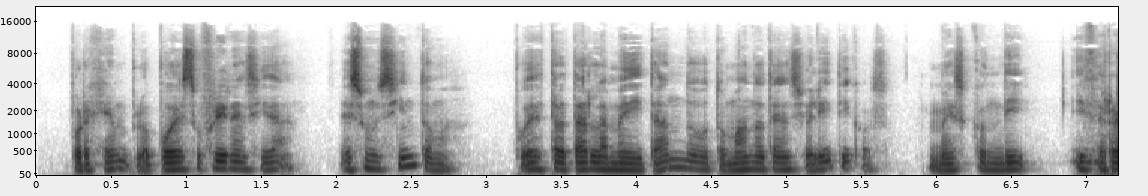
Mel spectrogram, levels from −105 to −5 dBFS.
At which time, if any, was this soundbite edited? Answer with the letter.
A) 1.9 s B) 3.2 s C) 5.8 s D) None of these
C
